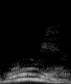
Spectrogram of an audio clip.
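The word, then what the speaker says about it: נעמי: 1장 19절입니다.이가 나오냐 하트 로미 예 나오미는 이제 한글로 나오미라고 했고요. 히브리어 원어상으로 발음은 노미예요. 노미 하저트 노미 본문은 의문사 하와 의문사 하와 지시대명사 여성 단수용 조트와 나오미로 연결되어 있는 의문형 형태예요.의 의문문 형태예요.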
